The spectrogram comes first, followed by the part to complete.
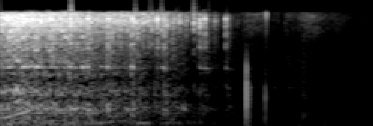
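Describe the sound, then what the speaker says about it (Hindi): A sewing machine stitches the side seam of a baby dress, a dense mechanical whir close by that stops partway, followed by a few scattered clicks and fabric handling. "यहाँ पर अब हम अपनी साइड वाली सिलाई लगाएंगे।"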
